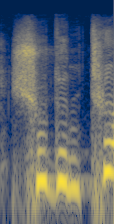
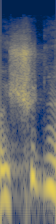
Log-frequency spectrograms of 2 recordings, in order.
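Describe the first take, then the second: First: "shouldn't" with the last t released, "shudn-tu"; wrong, final T sounded. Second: "shouldn't" ending on the n, "shudn"; silent final T. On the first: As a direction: add an audible t at the end of "shouldn't". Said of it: "shouldn't 안 하고". ("shouldn't" 끝의 t를 "트"로 소리 내서) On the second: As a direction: drop the t at the end of "shouldn't". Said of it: "shouldn't 하시면 돼요". ("shouldn't"를 t 없이 "슈든"으로) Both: Shown as a demonstration.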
